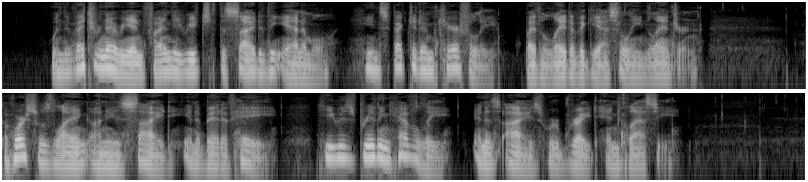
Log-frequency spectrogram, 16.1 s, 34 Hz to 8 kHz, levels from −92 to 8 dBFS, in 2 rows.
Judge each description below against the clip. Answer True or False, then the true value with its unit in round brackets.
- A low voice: True (95 Hz)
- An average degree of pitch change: True (4.5 semitones)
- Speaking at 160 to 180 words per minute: True (165 wpm)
